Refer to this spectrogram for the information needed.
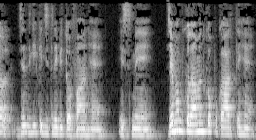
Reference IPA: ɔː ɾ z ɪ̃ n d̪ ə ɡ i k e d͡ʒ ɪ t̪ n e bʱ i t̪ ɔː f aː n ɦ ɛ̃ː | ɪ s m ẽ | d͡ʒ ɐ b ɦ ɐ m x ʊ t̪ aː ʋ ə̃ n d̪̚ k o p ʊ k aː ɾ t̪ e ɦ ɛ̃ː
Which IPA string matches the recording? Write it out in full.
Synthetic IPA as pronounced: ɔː ɾ z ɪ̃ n d̪ ə ɡ i k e d͡ʒ ɪ t̪ n e bʱ i t̪ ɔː f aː n ɦ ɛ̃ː | ɪ s m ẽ | d͡ʒ ɐ b ɦ ɐ m x ʊ d̪ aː ʋ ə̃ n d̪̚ k o p ʊ k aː ɾ t̪ e ɦ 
